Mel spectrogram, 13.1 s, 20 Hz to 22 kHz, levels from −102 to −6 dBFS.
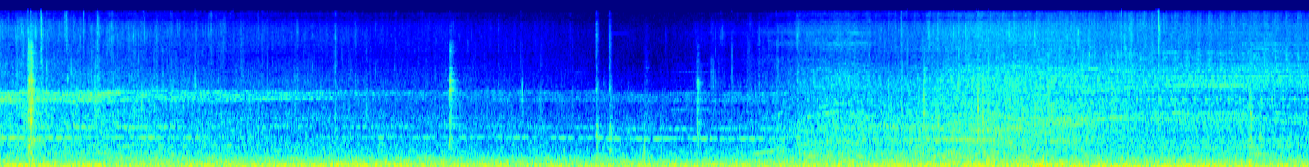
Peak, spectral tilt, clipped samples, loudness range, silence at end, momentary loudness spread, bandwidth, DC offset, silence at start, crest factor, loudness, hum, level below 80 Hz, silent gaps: -26 dBFS; -4.5 dB/octave; under 0.1%; 5 LU; 0 s; 7 LU; 16.5 kHz; under 0.1%; 0 s; 20 dB; -47 LUFS; none; -50 dBFS; none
